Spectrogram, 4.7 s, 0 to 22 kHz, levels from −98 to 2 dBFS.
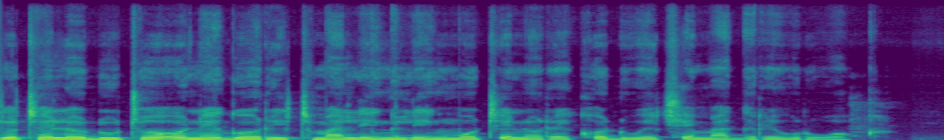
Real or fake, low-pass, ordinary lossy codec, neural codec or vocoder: fake; none; none; vocoder, 44.1 kHz, 128 mel bands, Pupu-Vocoder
